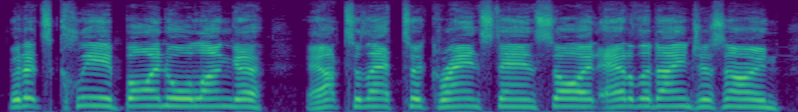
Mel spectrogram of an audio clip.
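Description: An Australian man calling live football play-by-play, excitable and rising to shouts on big plays. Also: very high voice, moderate pace, clear, resonant tone, dry recording. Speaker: football commentator.

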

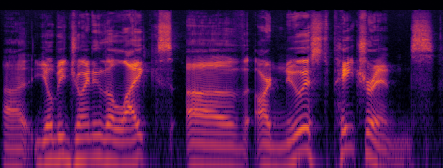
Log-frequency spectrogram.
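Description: A man co-hosting a podcast, reading supporter shout-outs in a put-on radio announcer voice. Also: medium pitch, sing-song, takes it slowly. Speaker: podcast co-host.

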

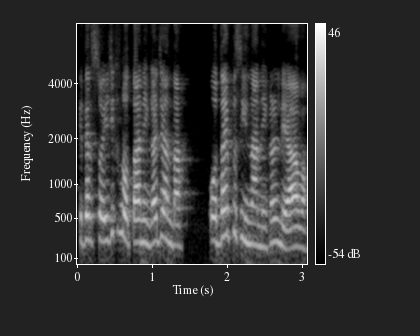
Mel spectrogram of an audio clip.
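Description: A woman playing a complaining, sharp-tongued daughter-in-law in a family drama. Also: on the high side, fast, close to an everyday voice. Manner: complaining, sarcastic, mutters asides.

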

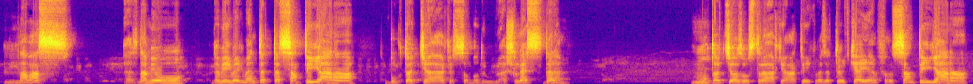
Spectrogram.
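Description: Excited man commentating football, bright voice. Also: fairly high pitch. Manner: excited, rising to shouts at key moments. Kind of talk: live television football commentary. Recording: old 1980s TV sports broadcast audio.

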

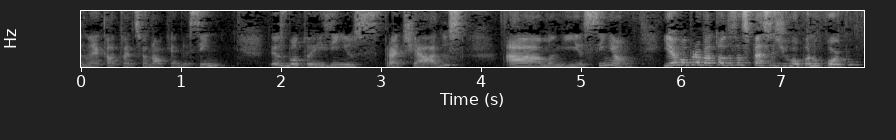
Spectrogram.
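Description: A woman in her thirties from Brazil, a fashion vlogger chatting casually about her shopping haul in a small room at home. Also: a little high. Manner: chatty, lively, showing clothes to viewers. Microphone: camera at a short distance, then phone held at a mirror.

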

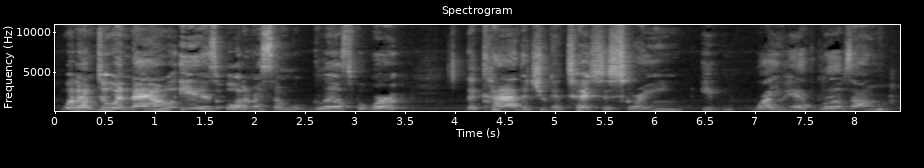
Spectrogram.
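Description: A woman vlogger chats casually to the camera from home, calling her viewers family and y'all. Her voice is fairly high and a bit bright, and she speaks slowly. The room is echoey, with faint background noise.

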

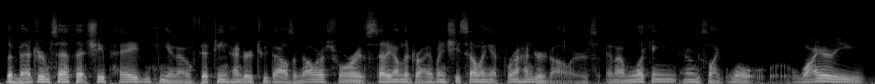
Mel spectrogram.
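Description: A man who runs an estate sale business, telling a long anecdote in a casual, animated way with plenty of fillers. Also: on the low side, fast, few pauses. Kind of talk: casual storytelling.

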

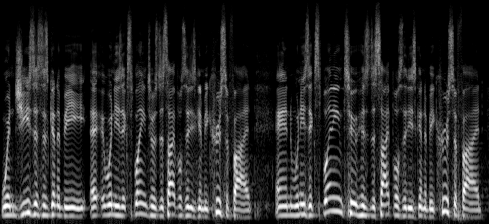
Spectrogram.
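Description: A man's voice: fairly high pitch, fast, big-room sound. A man preaching as a pastor in a casual, conversational way, full of fillers and restarts. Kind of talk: sermon.

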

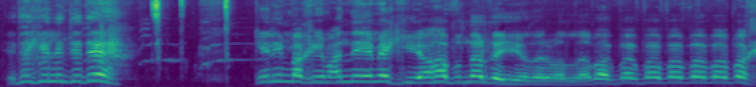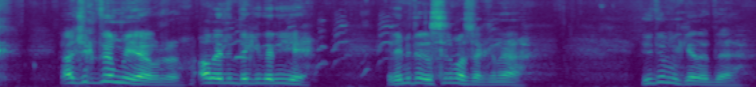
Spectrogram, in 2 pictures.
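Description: A man with a high-pitched voice hosts a casual vlog as he hands out food to his dogs. He coaxes and praises them fondly and turns to chat with his viewers in between. Faint background noise sits under his voice. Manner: affectionate coaxing talk to dogs, addresses viewers. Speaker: dog owner vlogger.

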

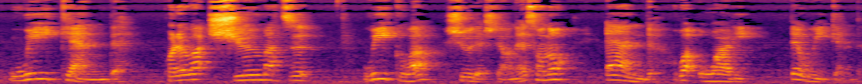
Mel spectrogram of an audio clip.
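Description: Woman language teacher, low-ish voice, slow careful drilling, distant mic in an echoey room. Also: a little mellow, a little hiss or hum. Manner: slow, careful pronunciation drills with repeated words. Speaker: English teacher. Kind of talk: bilingual language lesson.

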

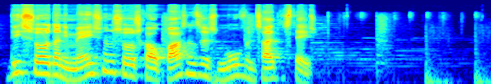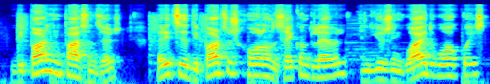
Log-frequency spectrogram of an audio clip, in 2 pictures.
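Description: A young man giving a scripted voice-over for a design presentation, in a measured, explanatory read. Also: on the high side, animated. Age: young adult. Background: soft background music.

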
